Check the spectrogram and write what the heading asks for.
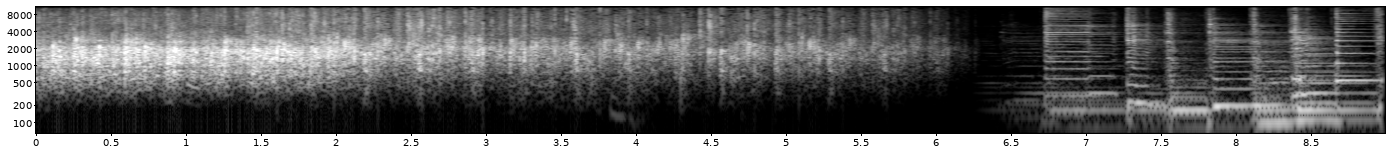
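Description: An audience applauds steadily for about six seconds after a Stanford Technology Ventures Program Entrepreneurial Thought Leader lecture, a dense, even clatter of clapping hands, before it cuts off and bright instrumental music takes over.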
